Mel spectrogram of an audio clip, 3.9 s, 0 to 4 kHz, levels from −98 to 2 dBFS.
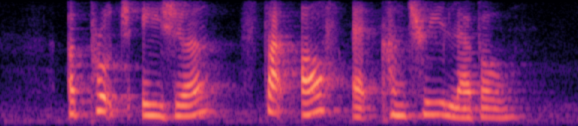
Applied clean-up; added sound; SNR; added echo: none; none; none; none.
